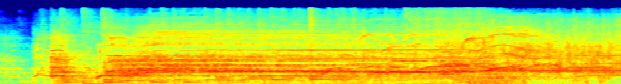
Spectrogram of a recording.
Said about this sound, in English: Two balconies lined with partially clothed men and women in frilly dresses join in the applause.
